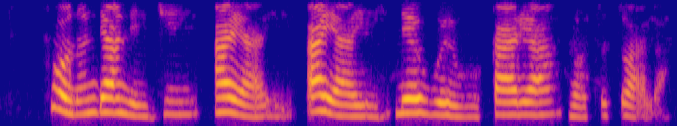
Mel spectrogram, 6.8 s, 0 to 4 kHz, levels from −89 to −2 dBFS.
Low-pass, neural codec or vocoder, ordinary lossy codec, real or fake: 3.6 kHz; vocoder, 22.05 kHz, 80 mel bands, HiFi-GAN; Opus, 32 kbps; fake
